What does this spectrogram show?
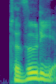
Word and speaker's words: Tovuti: Today's guest is Matthew Baker, the new CEO of Tvoodi LMS. Am I pronouncing that correctly?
